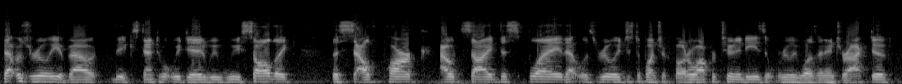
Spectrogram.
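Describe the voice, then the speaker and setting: Bright-voiced man chatting casually. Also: mid-range voice, flat delivery, a little fast, rough recording. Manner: rambling, with restarts and mimicked sounds. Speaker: podcast co-host. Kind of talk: casual chat.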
